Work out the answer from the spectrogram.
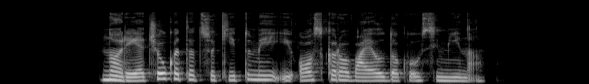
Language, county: Lithuanian, Vilnius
